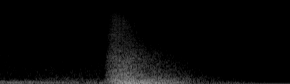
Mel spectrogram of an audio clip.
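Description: A bright burst swells with a rushing whoosh.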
